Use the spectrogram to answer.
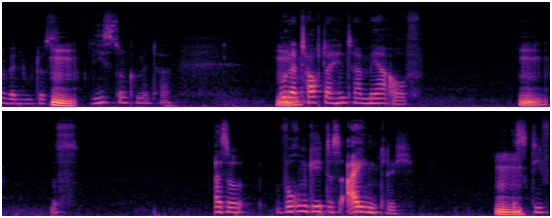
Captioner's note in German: schnauben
